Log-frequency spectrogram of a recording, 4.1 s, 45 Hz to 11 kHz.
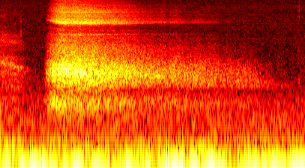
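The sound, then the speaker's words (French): A forceful, noisy exhale through the mouth during a 4-7-8 abdominal breathing exercise: a long breathy whoosh that starts abruptly, carries a faint whistling edge, and fades slowly over a few seconds. “vous allez tranquillement inspirer l'air avec le nez et vous expirerez avec plus de force en faisant du bruit.”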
